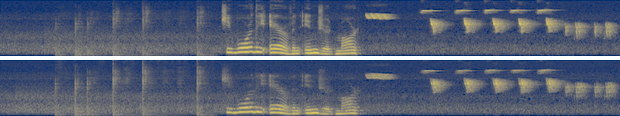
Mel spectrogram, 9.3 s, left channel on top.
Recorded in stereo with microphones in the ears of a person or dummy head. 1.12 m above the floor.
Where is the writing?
40° right (ahead or behind), 2.5 m.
